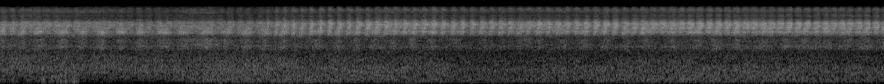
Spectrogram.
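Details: Chorus of many cicadas in the heat of a Provençal summer in France, a loud sustained high-pitched buzz that pulses quickly and grows more strongly rhythmic after the first few seconds.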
